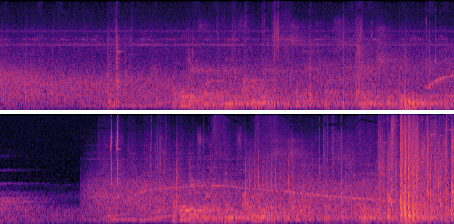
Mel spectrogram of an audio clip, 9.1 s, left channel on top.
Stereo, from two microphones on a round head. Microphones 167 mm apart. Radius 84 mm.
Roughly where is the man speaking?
Right.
